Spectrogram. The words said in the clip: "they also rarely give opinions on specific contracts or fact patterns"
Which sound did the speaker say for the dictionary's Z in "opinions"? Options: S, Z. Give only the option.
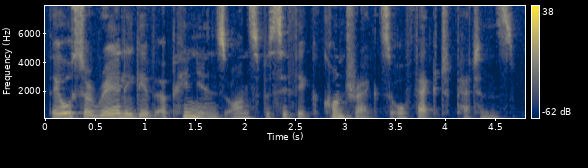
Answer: Z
